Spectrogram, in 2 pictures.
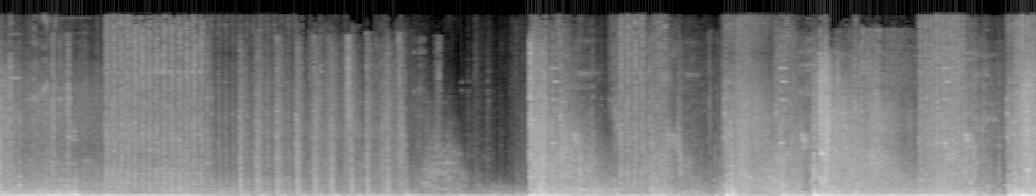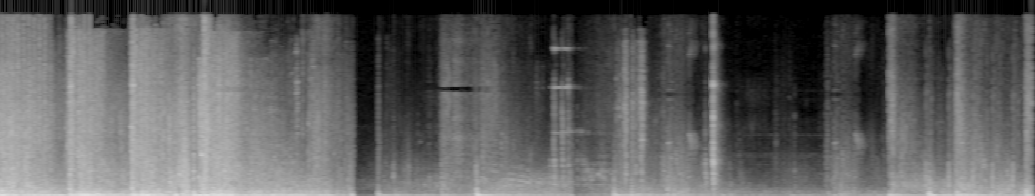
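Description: Rapid automatic gunfire from a drum gun in a shooter video game. Long bursts of fire mix with booms and only brief pauses, sounding almost nonstop for about twenty seconds.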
